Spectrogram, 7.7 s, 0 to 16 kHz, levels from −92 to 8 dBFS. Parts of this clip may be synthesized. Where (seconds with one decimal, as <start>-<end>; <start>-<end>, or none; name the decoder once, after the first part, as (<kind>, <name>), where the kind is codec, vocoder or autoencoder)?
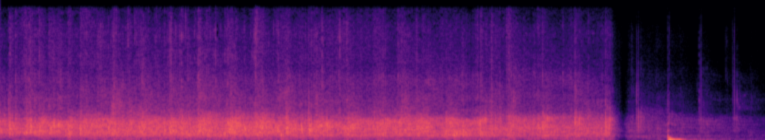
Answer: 0.0-1.0 (codec, SNAC); 2.8-7.7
